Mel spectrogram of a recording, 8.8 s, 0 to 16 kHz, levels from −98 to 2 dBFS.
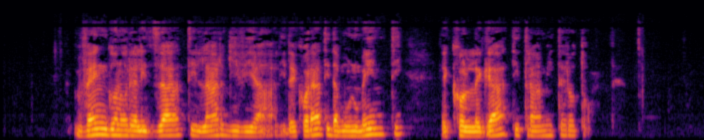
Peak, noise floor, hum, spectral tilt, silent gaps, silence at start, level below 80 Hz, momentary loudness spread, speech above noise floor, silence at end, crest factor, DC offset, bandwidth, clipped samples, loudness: -2 dBFS; -77 dBFS; none; -7.5 dB/octave; none; 0.95 s; -66 dBFS; 13 LU; 59 dB; 1.5 s; 16 dB; under 0.1%; 7.8 kHz; under 0.1%; -19 LUFS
